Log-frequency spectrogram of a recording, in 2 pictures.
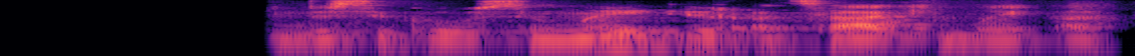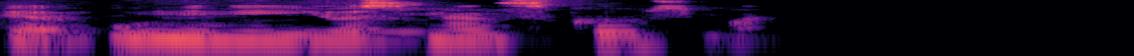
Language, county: Lithuanian, Vilnius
